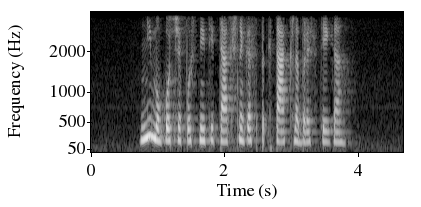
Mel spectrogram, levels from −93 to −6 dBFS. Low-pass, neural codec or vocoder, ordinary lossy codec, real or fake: 3.6 kHz; none; AAC, 24 kbps; real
